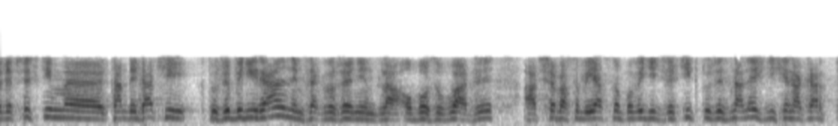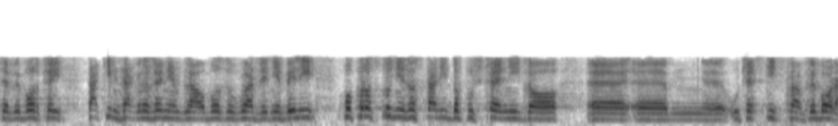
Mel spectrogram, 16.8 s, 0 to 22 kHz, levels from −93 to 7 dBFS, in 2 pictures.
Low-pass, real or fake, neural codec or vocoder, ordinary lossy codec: 7.2 kHz; real; none; AAC, 16 kbps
